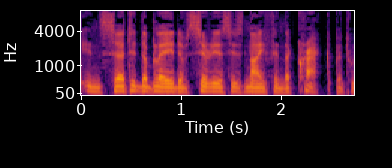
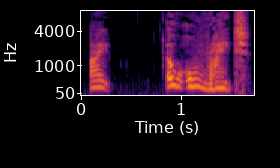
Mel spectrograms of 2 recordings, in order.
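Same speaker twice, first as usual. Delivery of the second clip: desperate; 10 semitones higher than usual. A narrator's reading. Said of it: "she said desperately".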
